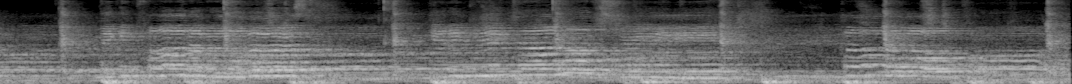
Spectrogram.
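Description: Male a cappella group singing live, several voices in chords under a lead singer, with a steady beat of vocal percussion, about two hits a second.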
